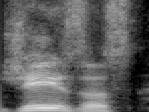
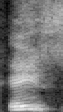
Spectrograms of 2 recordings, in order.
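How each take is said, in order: First: The name begins with a J sound. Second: The name begins with an H sound. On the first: The speaker calls it wrong. "I'm not going to say" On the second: The speaker calls it right. "is the way you pronounce it correctly"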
